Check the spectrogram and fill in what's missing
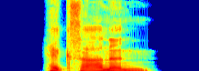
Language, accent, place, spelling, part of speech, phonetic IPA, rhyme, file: German, Germany, Berlin, Hexanen, noun, [ˌhɛˈksaːnən], -aːnən, De-Hexanen.ogg
- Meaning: dative plural of Hexan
